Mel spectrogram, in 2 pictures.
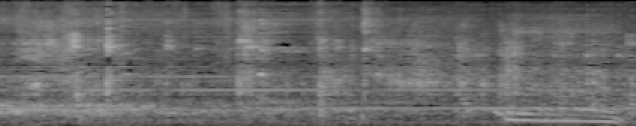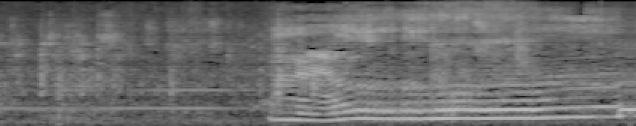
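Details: Sherlock, a dog, howling indoors: a long steady tone, then a drawn-out howl sliding downward, and after a pause a loud sustained howl that starts low and slowly climbs, with faint background noises.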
